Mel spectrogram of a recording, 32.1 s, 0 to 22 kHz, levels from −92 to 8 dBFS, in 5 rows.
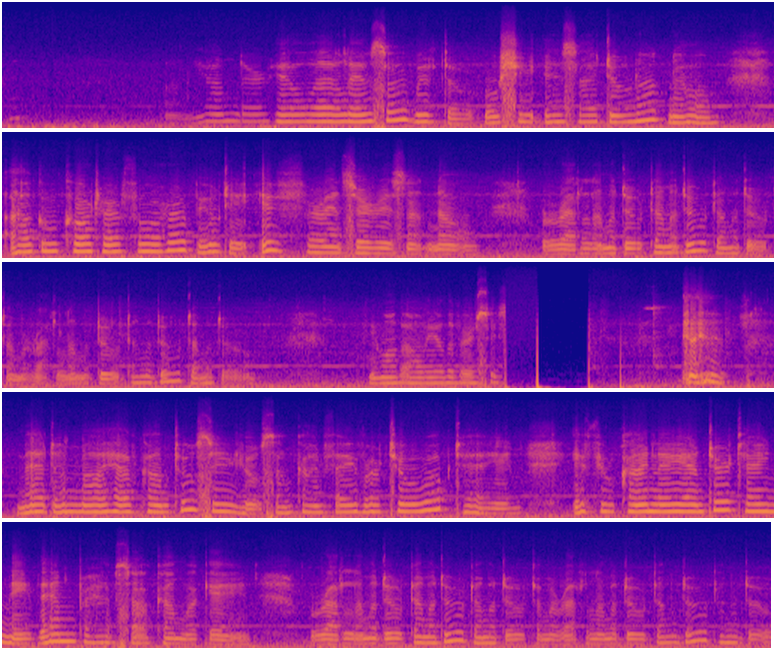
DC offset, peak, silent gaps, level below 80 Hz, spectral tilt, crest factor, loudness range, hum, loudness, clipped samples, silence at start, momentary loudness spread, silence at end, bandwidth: under 0.1%; -6 dBFS; none; -40 dBFS; -6 dB/octave; 22 dB; 6 LU; none; -28 LUFS; under 0.1%; 0 s; 13 LU; 0 s; 12 kHz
